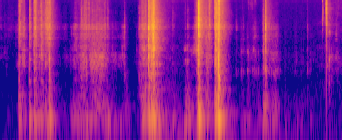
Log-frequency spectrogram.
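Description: A part of an old metal detector is pressed and clips back into place. Several sharp plastic clicks and rattling snaps come in separate short bursts at close range, with quiet gaps between them and no talking.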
